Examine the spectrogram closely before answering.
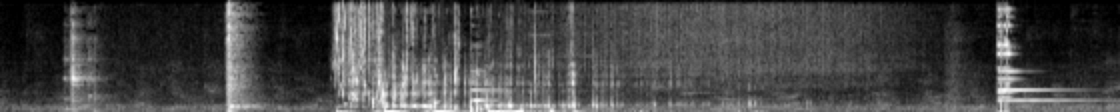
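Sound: glasses clinking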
